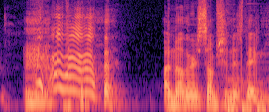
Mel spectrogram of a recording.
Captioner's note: Ironmouse laughs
